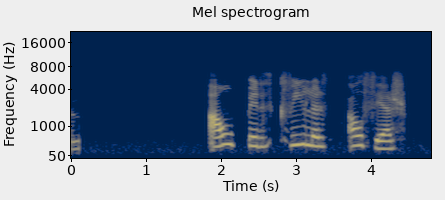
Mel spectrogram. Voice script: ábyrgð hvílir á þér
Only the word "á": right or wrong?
right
